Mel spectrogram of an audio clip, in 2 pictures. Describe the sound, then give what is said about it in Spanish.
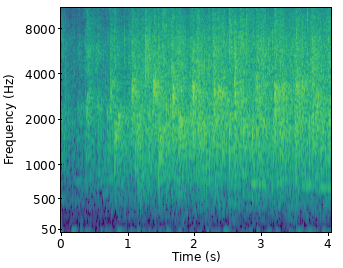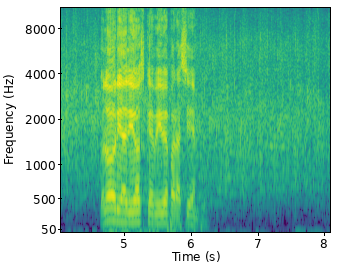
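A church audience applauds the Lord in a steady, sustained wash of clapping that lasts the whole clip, while a loud man's voice briefly speaks over it midway through. “Denle un aplauso, por favor, al Señor.”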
